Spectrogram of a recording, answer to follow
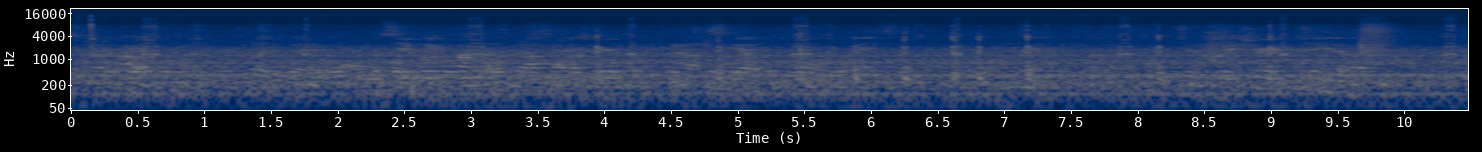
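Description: Thermo Microm HM 355S motorized microtome running, a steady mechanical hum with scattered light clicks.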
